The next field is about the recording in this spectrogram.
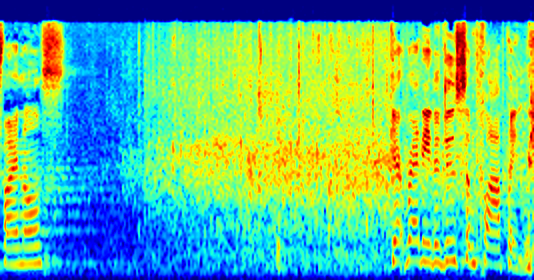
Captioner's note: audience applauding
